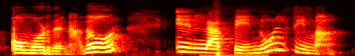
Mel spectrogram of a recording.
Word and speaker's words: ordenador: si es dos ordenador como veis la forma correcta de pronunciar ordenador es con la sílaba tónica en dos ordenador y vamos con la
